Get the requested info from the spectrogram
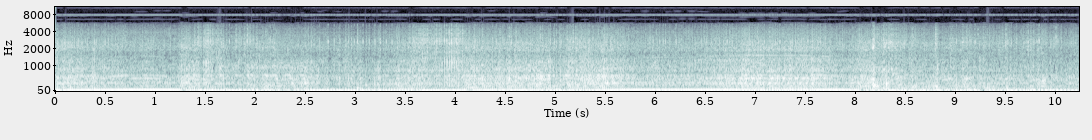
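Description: Suzuki Jimny's engine running under load off-road, its pitch rising and falling with the throttle, over a continuous deep rumble.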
